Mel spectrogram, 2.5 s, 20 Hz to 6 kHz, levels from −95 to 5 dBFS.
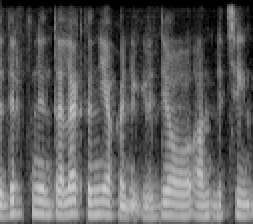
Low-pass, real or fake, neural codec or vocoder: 5.4 kHz; fake; vocoder, 22.05 kHz, 80 mel bands, HiFi-GAN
